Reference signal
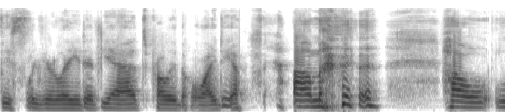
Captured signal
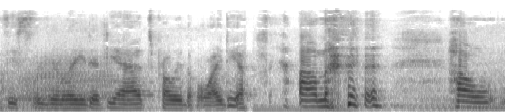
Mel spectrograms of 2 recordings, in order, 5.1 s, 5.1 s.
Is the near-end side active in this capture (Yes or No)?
No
